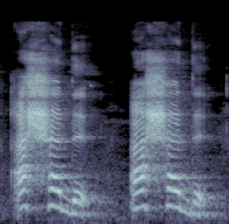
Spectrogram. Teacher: அஹது அதுல லாஸ்ட்ல உள்ள இந்த தால் கல்கலாவுடைய எழுத்து ஆயத்தினுடைய கடைசி வந்திருக்கிறதுனால இது கல்கலா குபுரா அப்ப நம்ம நல்லா நல்லா அசைச்சு ஓதணும்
